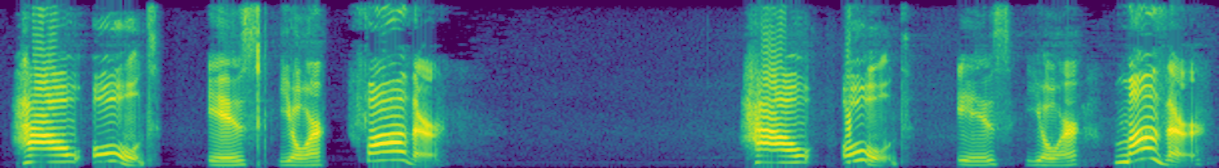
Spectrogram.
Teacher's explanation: in these questions the key words are how old and the noun father or mother and you should use a falling tone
